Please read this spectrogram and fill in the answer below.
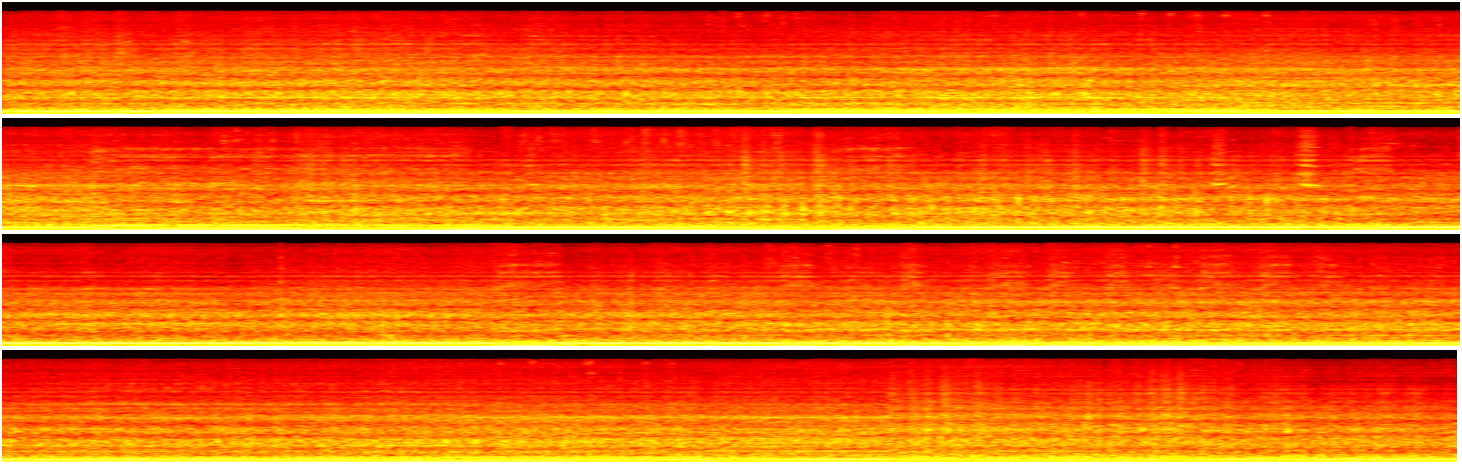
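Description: Heavy construction machinery's diesel engine running steadily with a low hum. Its pitch dips and comes back up about eight seconds in, and wobbles briefly again near the middle.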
